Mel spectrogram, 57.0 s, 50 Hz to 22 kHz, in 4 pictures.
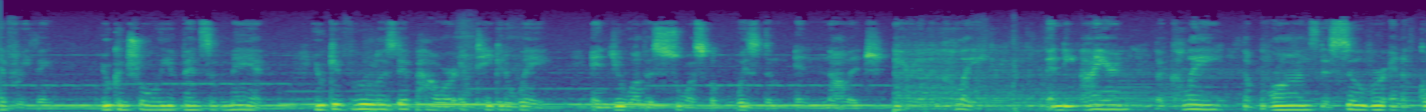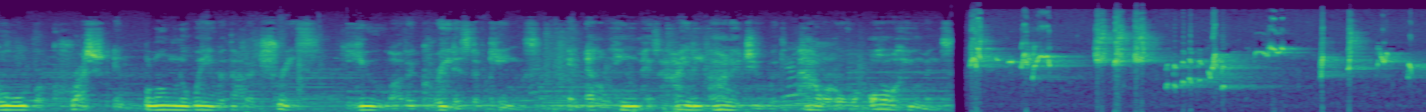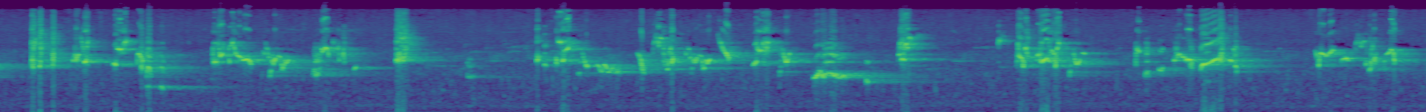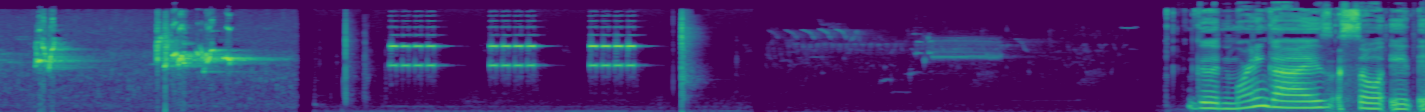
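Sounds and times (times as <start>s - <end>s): birds chirping: 23.4s - 43.7s, 44.3s - 45.8s.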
